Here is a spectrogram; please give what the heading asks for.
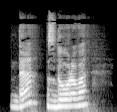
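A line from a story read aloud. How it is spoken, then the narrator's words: Sudden giggle. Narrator (Russian): вдруг хихикнула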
